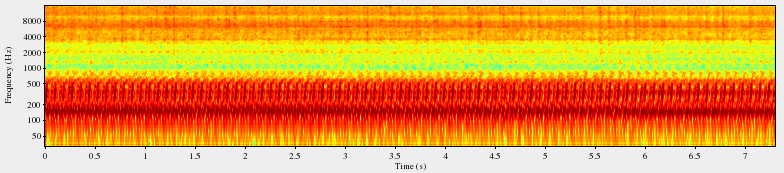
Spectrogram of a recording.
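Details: Smooth, even low burble at a steady idle with no misses, knocks or hunting on a Lexus 3UZ-FE V8 in a 2013 Scion FR-S swap, new standalone manual-configuration harness test run after fuel was added; V8 running cleanly.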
